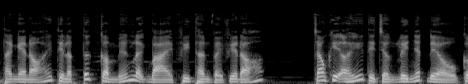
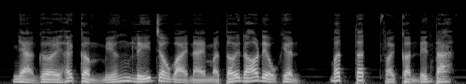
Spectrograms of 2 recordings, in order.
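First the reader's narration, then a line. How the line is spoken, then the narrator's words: Harsh, stressed reply. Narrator (Vietnamese): Trường Ly Nhất Điều gằn giọng trả lời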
